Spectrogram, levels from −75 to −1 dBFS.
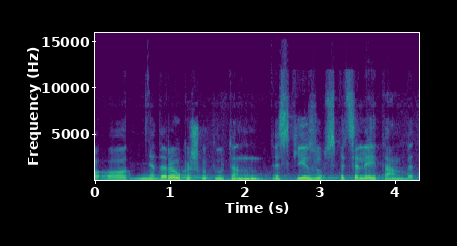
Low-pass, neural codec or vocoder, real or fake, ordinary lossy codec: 14.4 kHz; none; real; Opus, 16 kbps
